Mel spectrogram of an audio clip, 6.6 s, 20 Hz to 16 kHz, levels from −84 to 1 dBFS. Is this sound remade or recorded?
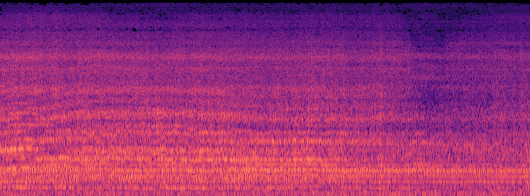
remade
